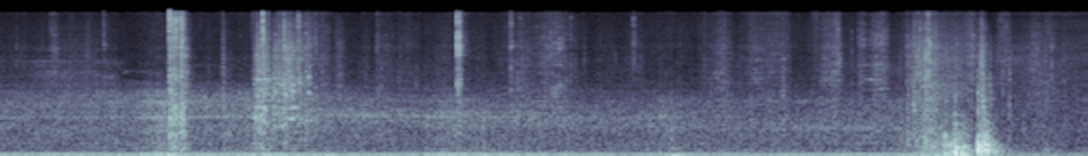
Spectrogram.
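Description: Light metallic clicks and rattling of a steel body-grip trap being handled, with a few sharp clicks about one, two and three seconds in, over a steady low hum.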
